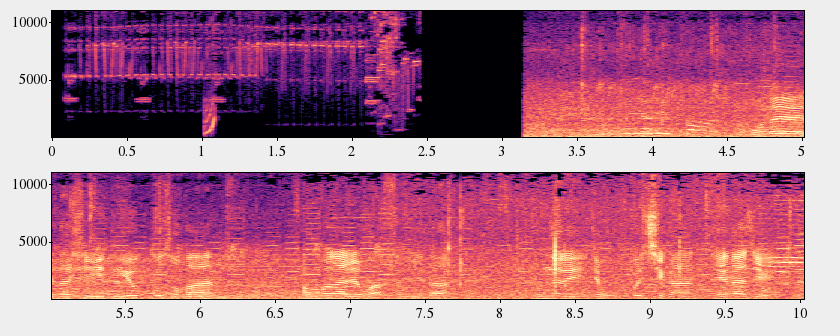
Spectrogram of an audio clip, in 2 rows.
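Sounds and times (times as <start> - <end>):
city street noise: 3.2 - 10.0.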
